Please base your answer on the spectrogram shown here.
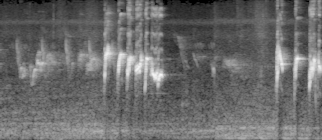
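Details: Red-whiskered bulbul, Thai southern-style song for young birds to copy: softer twittering notes open, then a loud burst of bright descending whistles, followed by quieter chatter and another strong whistled phrase.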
